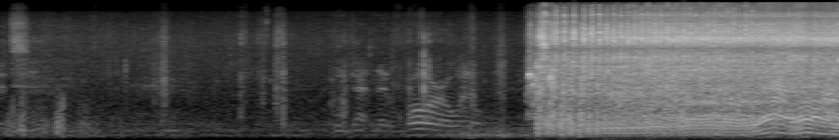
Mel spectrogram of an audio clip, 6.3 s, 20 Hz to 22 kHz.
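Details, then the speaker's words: Craftsman 18-inch 42cc chainsaw, stored about 5 years, on old fuel: after choked pulls, fires and holds a loud, steady, high-pitched buzz without dying or hunting; runs healthy. "no short video but anyway it still runs I can't believe it runs on that gas"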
